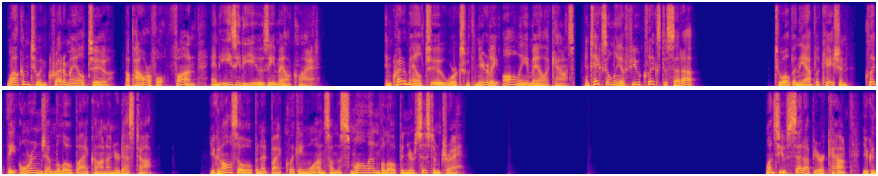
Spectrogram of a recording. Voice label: Video Tutorial; Jugendfrei; NATIVE PROFISPRECHER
